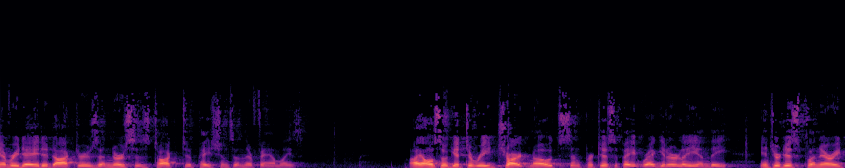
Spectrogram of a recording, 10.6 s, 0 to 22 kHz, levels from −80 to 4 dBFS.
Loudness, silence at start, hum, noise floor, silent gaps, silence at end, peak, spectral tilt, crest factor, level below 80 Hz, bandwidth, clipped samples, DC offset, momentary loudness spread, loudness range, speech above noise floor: -25 LUFS; 0 s; none; -67 dBFS; none; 0 s; -6 dBFS; -6 dB/octave; 20 dB; -74 dBFS; 10 kHz; under 0.1%; under 0.1%; 13 LU; 7 LU; 42 dB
